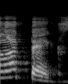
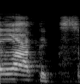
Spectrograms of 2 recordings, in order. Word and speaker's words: látex: tenho aqui ó lá não é latex tá pessoal é látex para quem não sabe aquela borracha tirada da seringueira aquele líquido desculpa tirado da seringueira para fazer borracha então látex látex é uma paroxítona terminada em x portanto a sílaba tônica é o lá e eu coloco o assento Então vão acentuando aí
